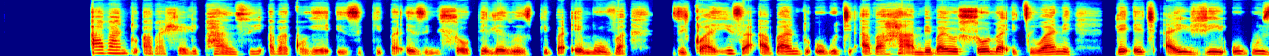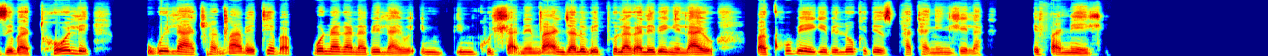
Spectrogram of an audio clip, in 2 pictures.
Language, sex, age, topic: North Ndebele, male, 36-49, health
